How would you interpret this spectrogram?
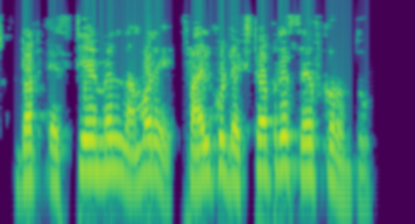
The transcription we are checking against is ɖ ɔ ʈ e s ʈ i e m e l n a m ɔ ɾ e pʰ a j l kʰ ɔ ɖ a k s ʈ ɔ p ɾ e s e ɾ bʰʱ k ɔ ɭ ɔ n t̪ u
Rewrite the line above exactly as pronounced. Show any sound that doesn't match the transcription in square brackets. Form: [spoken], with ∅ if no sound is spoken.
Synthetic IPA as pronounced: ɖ ɔ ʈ e s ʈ i e m e l n a m ɔ ɾ e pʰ a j l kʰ [u] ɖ [e] k s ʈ ɔ p ɾ e s e ɾ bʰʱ k ɔ [ɾ] ɔ n t̪ u

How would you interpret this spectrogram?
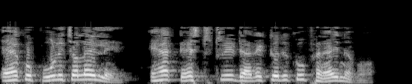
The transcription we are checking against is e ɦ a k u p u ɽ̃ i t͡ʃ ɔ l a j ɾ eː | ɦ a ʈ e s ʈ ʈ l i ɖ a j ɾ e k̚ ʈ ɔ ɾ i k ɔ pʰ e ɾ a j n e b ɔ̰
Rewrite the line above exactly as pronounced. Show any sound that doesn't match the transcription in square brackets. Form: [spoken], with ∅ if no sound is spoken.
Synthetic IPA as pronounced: e ɦ a k u p u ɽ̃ i t͡ʃ ɔ l a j [l] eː | ɦ a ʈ e s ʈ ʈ [ɾ] i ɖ a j ɾ e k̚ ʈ ɔ ɾ i k [u] pʰ e ɾ a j n e b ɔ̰

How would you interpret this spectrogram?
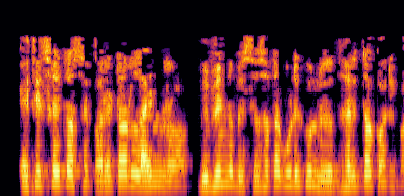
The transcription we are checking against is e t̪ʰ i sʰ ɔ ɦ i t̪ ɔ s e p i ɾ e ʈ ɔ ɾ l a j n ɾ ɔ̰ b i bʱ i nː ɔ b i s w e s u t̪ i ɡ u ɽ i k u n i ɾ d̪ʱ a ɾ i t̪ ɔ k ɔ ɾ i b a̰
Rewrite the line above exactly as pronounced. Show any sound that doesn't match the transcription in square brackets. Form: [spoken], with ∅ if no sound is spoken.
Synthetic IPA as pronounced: e t̪ʰ i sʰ ɔ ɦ i t̪ ɔ s e p [a] ɾ e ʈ ɔ ɾ l a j n ɾ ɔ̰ b i bʱ i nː ɔ b i s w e s [ɔ] t̪ [a] ɡ u ɽ i k u n i ɾ d̪ʱ a ɾ i t̪ ɔ k ɔ ɾ i b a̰

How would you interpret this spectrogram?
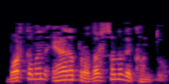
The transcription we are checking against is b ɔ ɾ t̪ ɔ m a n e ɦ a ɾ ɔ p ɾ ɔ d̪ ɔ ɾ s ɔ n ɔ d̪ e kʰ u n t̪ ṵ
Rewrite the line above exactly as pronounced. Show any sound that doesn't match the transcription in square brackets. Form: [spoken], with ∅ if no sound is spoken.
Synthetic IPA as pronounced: b ɔ ɾ t̪ ɔ m a n e ɦ a ɾ ɔ p ɾ ɔ d̪ ɔ ɾ s ɔ n ɔ d̪ e kʰ [ɔ] n t̪ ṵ

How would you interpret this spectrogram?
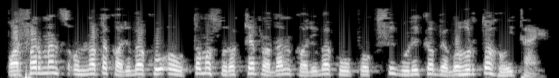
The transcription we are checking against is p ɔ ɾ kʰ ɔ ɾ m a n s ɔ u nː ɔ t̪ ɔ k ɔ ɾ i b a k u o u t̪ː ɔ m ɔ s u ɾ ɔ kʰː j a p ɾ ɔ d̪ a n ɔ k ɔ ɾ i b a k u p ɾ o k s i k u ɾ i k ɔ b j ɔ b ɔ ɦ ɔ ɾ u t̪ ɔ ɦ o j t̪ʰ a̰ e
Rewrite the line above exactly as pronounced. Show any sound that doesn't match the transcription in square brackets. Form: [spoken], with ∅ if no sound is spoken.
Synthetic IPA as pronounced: p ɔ ɾ [pʰ] ɔ ɾ m a n s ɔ u nː ɔ t̪ ɔ k ɔ ɾ i b a k u o u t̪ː ɔ m ɔ s u ɾ ɔ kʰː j a p ɾ ɔ d̪ a n ɔ k ɔ ɾ i b a k u p ɾ o k s i [ɡ] u [ɽ] i k ɔ b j ɔ b ɔ ɦ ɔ ɾ u t̪ ɔ ɦ o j t̪ʰ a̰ e

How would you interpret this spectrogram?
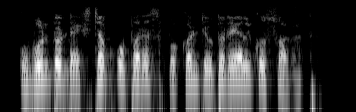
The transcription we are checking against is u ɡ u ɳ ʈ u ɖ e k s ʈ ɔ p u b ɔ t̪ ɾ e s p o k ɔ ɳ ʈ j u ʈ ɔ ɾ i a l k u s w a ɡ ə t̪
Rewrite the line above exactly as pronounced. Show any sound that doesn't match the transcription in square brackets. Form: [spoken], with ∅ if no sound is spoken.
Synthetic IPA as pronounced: u [b] u ɳ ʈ u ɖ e k s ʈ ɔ p u [p] ɔ [∅] ɾ e s p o k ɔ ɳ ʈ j u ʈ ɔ ɾ i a l k u s w a ɡ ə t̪

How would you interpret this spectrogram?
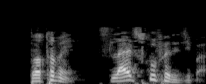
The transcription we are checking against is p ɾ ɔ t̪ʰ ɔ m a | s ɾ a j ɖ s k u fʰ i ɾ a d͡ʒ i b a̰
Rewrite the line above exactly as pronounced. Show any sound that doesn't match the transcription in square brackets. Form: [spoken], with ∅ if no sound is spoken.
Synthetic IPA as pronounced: p ɾ ɔ t̪ʰ ɔ m [e] | s [l] a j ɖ s k u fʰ [e] ɾ [i] d͡ʒ i b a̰

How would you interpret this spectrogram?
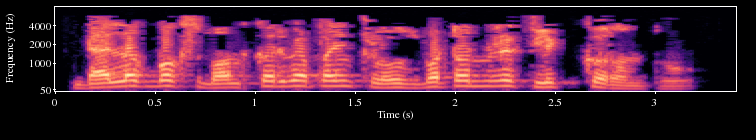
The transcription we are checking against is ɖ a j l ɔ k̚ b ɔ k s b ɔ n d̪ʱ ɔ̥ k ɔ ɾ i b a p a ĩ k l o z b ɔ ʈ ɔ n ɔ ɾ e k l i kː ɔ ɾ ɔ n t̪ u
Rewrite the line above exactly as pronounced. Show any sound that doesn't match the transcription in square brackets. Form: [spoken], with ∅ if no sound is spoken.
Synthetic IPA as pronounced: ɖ a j l ɔ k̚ b ɔ k s b ɔ n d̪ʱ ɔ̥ k ɔ ɾ i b a p a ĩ k l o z b ɔ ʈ ɔ n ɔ ɾ e k l i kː ɔ ɾ ɔ n t̪ u

